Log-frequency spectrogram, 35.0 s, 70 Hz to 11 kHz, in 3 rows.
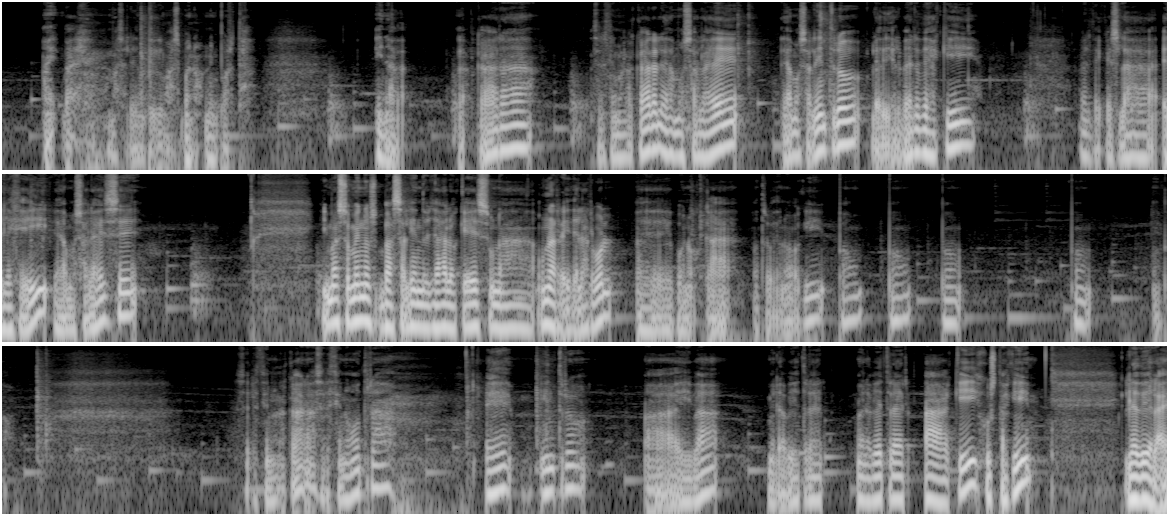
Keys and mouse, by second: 7.3 e, 11.9 s, 18.5 k, 26.6 middle click, 27.9 e, 34.7 s.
